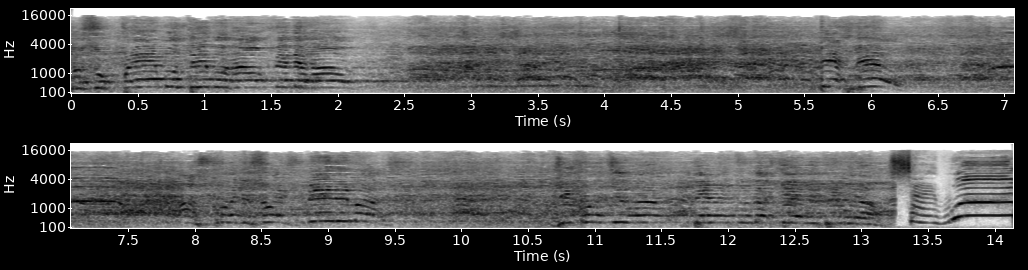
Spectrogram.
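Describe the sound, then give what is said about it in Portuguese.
A large crowd cheers and applauds loudly for about fourteen seconds, a dense roar of clapping with whoops and shouted voices rising over it, ending in an abrupt cutoff. “as pessoas aplaudiram.”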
